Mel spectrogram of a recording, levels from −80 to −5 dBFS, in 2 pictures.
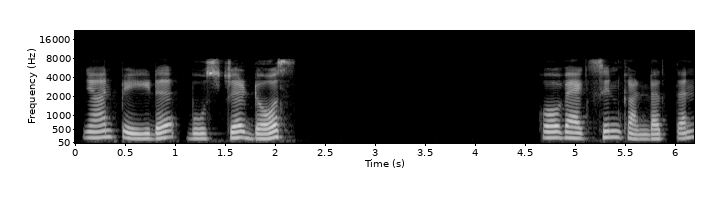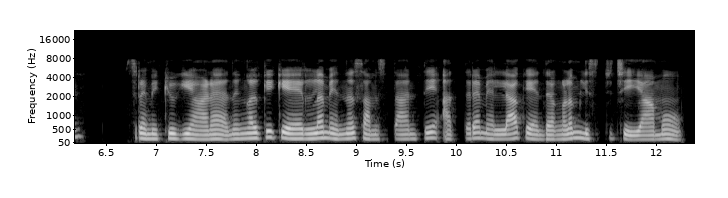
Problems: none marked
